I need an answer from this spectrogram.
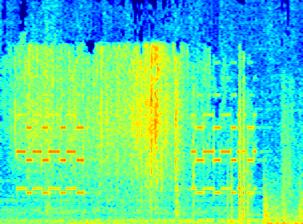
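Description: A telephone rings in two trilling bursts over a loud, rumbling background noise, with no voices.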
